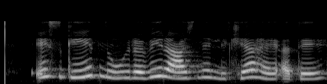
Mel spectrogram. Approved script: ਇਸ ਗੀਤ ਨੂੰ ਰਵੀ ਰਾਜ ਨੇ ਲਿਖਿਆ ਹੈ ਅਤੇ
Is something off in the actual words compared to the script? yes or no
no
